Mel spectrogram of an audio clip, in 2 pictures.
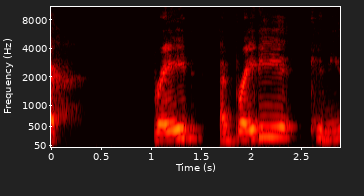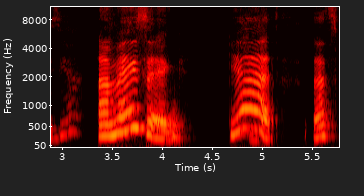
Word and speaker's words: bradykinesia: Bradykinesia?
